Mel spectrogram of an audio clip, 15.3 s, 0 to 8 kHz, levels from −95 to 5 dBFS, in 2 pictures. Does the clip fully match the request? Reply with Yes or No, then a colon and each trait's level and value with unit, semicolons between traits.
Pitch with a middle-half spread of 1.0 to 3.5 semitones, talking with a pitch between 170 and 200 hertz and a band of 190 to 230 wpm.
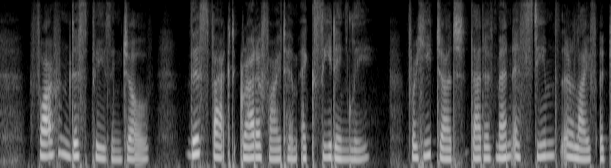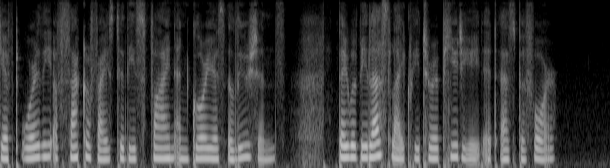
No: average, 2.8 semitones; high, 190 Hz; average, 155 wpm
